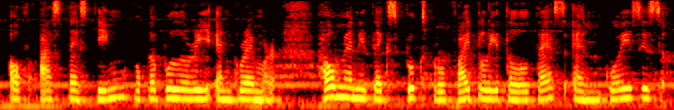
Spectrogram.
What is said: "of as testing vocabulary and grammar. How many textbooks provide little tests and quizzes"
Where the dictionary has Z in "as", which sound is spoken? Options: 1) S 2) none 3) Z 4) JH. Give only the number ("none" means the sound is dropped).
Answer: 1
